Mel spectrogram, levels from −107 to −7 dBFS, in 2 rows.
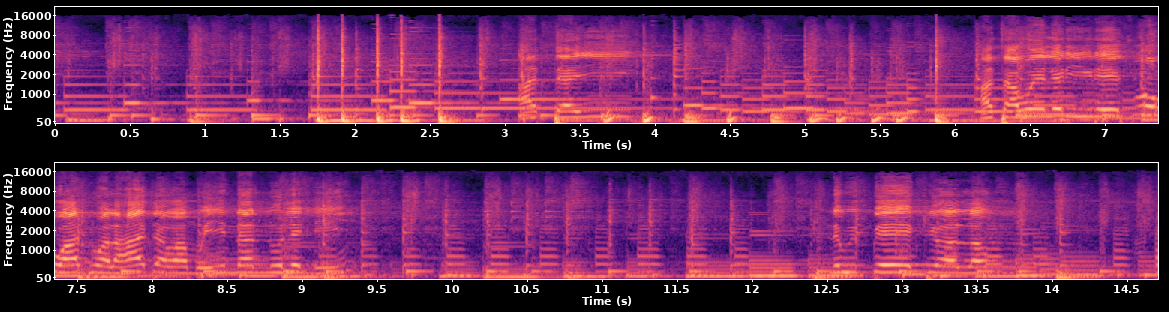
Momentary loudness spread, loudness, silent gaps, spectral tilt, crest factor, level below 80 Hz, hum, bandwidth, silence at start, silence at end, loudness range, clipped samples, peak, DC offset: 13 LU; -27 LUFS; none; -4.5 dB/octave; 24 dB; -40 dBFS; none; 16.5 kHz; 0 s; 0 s; 7 LU; under 0.1%; -2 dBFS; under 0.1%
